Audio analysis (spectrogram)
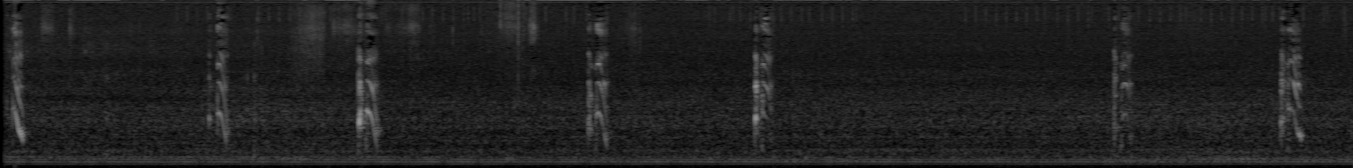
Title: Baby Hiccups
